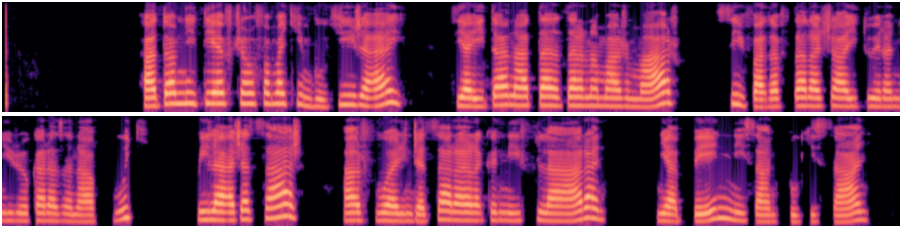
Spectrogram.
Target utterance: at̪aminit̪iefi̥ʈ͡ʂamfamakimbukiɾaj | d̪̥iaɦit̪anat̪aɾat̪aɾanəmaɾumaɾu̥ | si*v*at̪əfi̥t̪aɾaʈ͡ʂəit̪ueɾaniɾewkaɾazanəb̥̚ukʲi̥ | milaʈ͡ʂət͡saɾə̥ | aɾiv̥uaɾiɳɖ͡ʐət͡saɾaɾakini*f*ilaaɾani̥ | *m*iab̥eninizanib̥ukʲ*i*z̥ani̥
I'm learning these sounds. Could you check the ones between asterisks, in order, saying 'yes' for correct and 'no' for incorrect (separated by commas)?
yes, yes, no, yes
